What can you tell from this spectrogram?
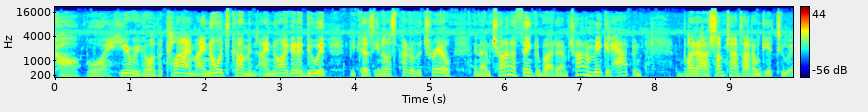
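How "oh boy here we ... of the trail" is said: ordinary talk, nothing marked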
